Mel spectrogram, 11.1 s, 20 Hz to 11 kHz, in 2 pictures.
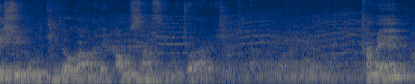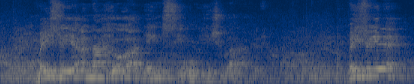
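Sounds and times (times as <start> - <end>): man speaking through microphone: 0.0 - 3.3, 4.8 - 9.1, 10.2 - 11.0.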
